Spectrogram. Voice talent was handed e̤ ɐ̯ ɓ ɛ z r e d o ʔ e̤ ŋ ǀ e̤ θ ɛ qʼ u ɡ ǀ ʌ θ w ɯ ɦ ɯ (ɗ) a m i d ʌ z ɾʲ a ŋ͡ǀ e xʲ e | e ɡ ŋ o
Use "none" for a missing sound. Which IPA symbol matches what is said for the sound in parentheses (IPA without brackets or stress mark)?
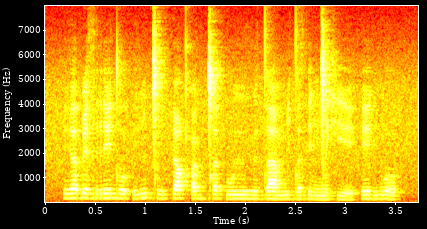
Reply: d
